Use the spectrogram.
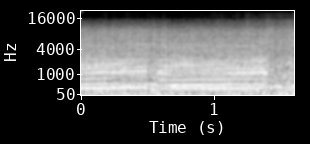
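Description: An Aprilia RSV4 RF Ltd. Edition motorcycle engine holds a loud, steady high-pitched drone with a slight pitch dip partway through, close and dominant with no talk.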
